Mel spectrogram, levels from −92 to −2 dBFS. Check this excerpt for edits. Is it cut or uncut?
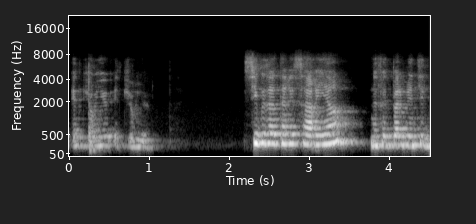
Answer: uncut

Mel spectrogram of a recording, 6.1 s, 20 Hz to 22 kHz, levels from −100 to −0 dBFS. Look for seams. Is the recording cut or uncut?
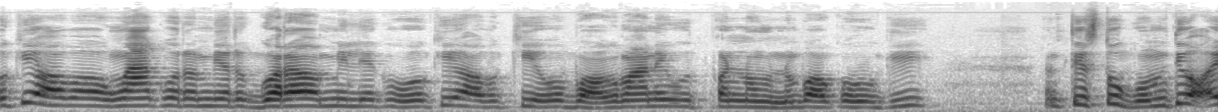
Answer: cut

